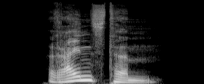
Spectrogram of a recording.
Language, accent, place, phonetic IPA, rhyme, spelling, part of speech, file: German, Germany, Berlin, [ˈʁaɪ̯nstəm], -aɪ̯nstəm, reinstem, adjective, De-reinstem.ogg
- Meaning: strong dative masculine/neuter singular superlative degree of rein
